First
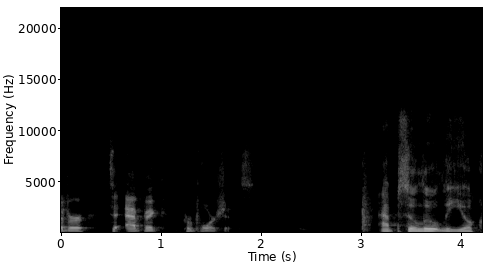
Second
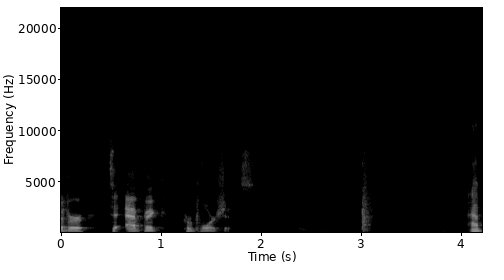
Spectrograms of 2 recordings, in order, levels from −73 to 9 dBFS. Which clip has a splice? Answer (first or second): first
